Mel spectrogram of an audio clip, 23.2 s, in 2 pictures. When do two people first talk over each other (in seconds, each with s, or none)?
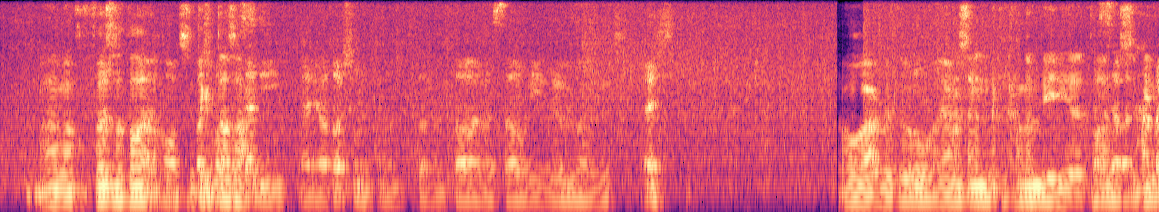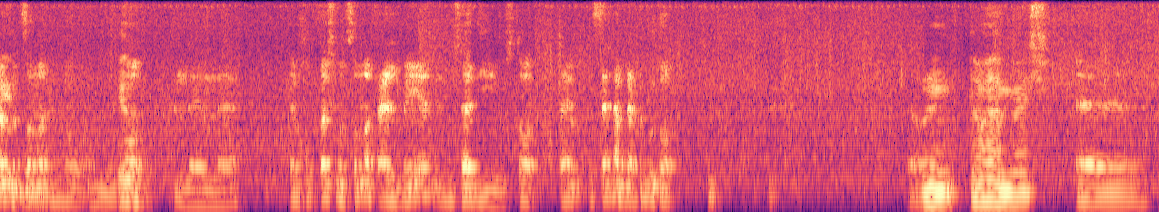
1.4 s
